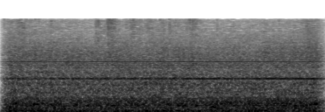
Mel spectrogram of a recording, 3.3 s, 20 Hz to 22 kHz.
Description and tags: Crane, Noises 03
An active crane that carries heavy objects, workers are pushing buttons and making all kinds of sounds and noises.
This sound can for example be used in real-time strategy games, for example when the player is clicking on a building/construction - you name it!
/MATRIXXX
construction, work, objects, area, builders, work-field, field, fields, crane, object, workers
